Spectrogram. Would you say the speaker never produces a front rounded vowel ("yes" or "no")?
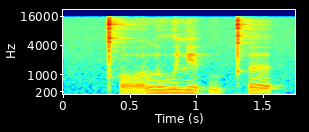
yes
